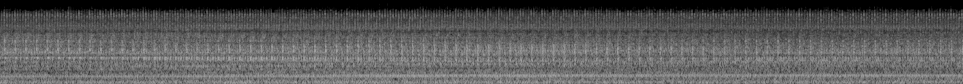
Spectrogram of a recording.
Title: Стук двигателя Kia Sportage G4NA. Холодная. Отключение катушек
